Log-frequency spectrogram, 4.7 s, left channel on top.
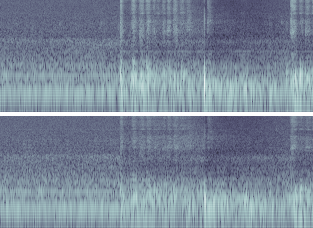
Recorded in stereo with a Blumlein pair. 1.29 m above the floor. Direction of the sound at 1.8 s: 30° left.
